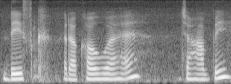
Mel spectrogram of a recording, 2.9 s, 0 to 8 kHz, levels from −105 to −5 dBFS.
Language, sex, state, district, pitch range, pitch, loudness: Hindi, male, Chhattisgarh, Raipur, 180-220 Hz, 190 Hz, -17 LUFS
